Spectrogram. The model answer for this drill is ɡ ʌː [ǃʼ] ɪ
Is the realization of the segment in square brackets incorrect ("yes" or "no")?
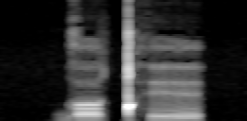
yes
